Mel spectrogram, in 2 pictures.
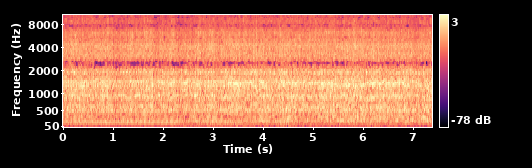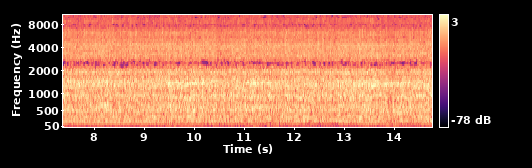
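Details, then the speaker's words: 2006 Trail 2.0 after a cheap temporary fix of reseating the spark plug wires instead of buying new ones: idle and exhaust pulses now steady and even, firing cleanly on all cylinders. "ya el sonido prácticamente es parejo ese aire que sale ya es parejo ya no está como hace rato"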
